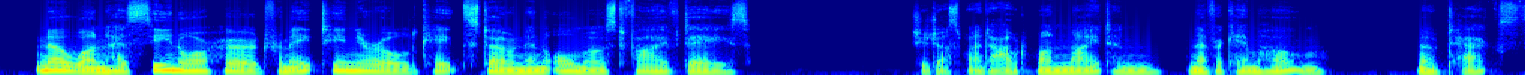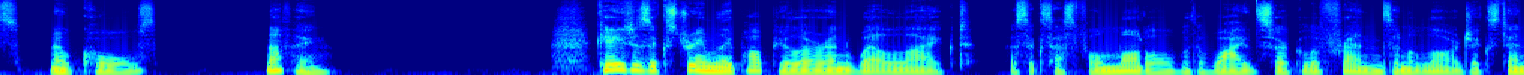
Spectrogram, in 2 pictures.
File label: British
